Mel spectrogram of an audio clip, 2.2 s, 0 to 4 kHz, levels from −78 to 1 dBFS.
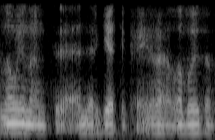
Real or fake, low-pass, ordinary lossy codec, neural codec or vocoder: fake; 3.6 kHz; AAC, 16 kbps; codec, 24 kHz, 0.9 kbps, DualCodec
